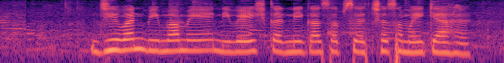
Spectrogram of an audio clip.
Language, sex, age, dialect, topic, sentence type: Hindi, female, 18-24, Marwari Dhudhari, banking, question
